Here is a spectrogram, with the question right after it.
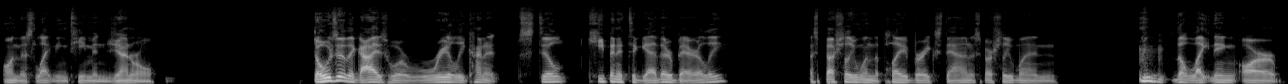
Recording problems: none

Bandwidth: 15 kHz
